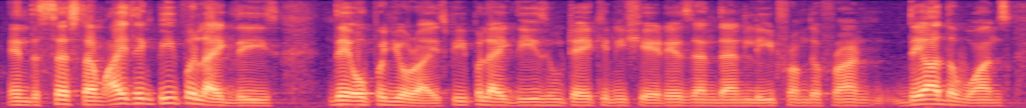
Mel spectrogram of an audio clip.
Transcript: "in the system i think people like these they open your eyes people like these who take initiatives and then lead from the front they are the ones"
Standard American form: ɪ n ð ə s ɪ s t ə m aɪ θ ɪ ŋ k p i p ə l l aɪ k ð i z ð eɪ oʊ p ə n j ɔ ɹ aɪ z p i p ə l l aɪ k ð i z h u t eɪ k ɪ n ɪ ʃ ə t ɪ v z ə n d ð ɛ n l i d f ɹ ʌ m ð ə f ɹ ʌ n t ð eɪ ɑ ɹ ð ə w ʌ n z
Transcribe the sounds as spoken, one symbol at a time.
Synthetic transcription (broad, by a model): ɪ n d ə s ɪ s t ə m aɪ t ɪ ŋ k p i p ə l l aɪ k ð i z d eɪ oʊ p ə n j ɔ ɹ aɪ z p i p ə l l aɪ k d i z h u t eɪ k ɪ n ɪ ʃ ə t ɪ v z ə n d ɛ n l i d f ɹ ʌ m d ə f ɹ ʌ n t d eɪ ɑ ɹ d ə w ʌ n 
